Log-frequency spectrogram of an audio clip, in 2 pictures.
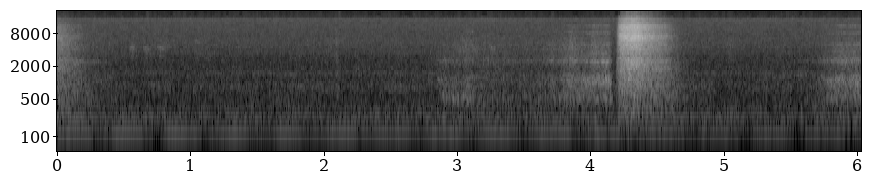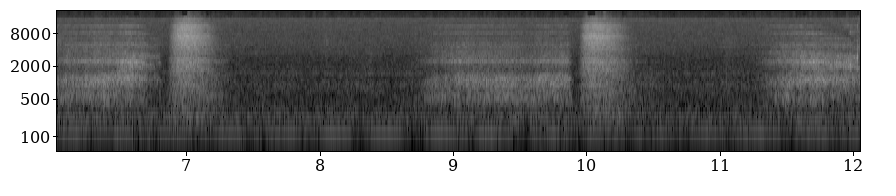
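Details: Pit bull dog napping in a chair, a loud snorer: snoring sounds during sleep.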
